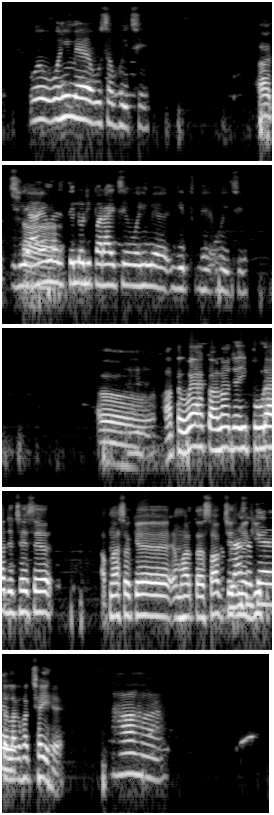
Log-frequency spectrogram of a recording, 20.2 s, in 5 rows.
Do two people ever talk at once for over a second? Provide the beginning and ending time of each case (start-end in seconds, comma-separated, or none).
none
